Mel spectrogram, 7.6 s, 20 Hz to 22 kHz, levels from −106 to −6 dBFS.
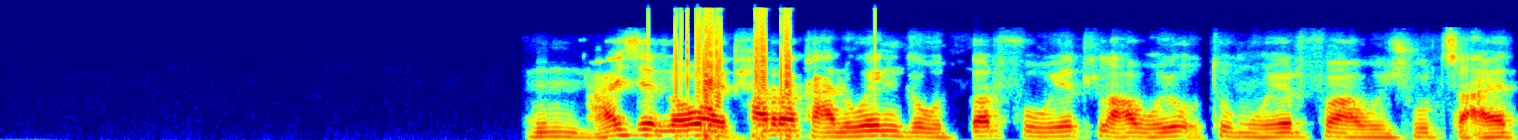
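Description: A gain or summing stage in this speech recording overruns its integer range instead of limiting, causing integer overflow: from 3.24 to 3.95 s, driven about 2 dB past full scale, peaks wrap to the opposite sign, and again at 4.37 s, just at the limit, giving violent cracks far harsher than clipping.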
